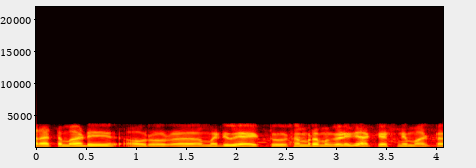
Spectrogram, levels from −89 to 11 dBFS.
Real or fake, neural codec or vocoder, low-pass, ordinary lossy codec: fake; codec, 44.1 kHz, 7.8 kbps, DAC; 3.6 kHz; none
